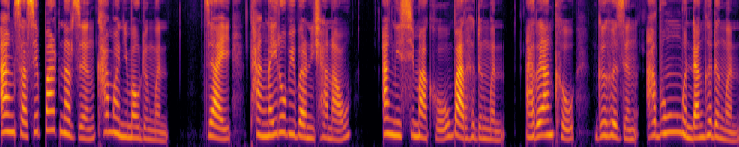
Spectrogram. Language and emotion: Bodo, happy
